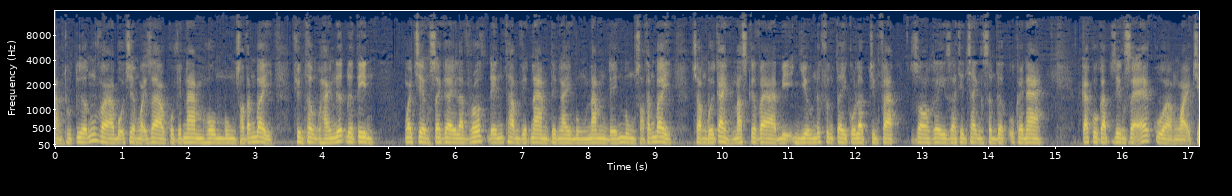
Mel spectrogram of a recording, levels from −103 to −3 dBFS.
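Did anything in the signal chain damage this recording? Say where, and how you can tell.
No, nothing in the signal chain audibly damaged this audio. At no point can a listener hear damage from any stage.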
